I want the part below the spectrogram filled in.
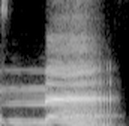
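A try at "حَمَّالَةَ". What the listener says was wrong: Hujung lidah jatuh sikit lagi.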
